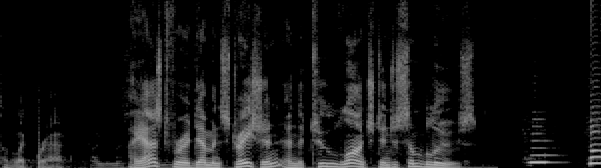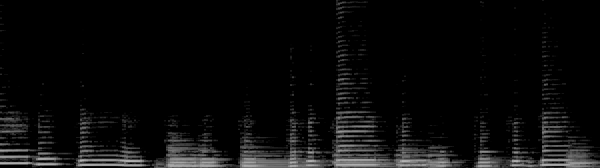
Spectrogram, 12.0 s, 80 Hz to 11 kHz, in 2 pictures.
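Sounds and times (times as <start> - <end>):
jazz piano accompaniment: 5.2 - 12.0
tenor saxophone playing blues: 5.2 - 12.0.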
